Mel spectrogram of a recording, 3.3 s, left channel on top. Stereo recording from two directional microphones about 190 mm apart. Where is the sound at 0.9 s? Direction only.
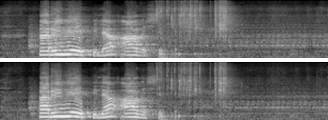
60° right (ahead or behind).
